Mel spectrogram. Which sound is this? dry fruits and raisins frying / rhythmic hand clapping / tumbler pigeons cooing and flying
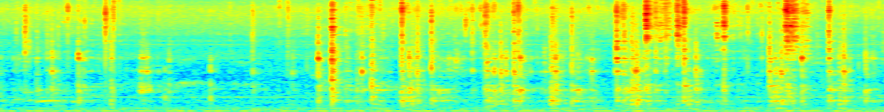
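dry fruits and raisins frying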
